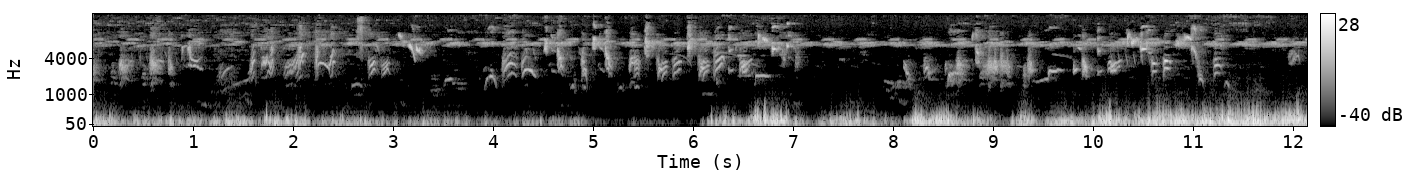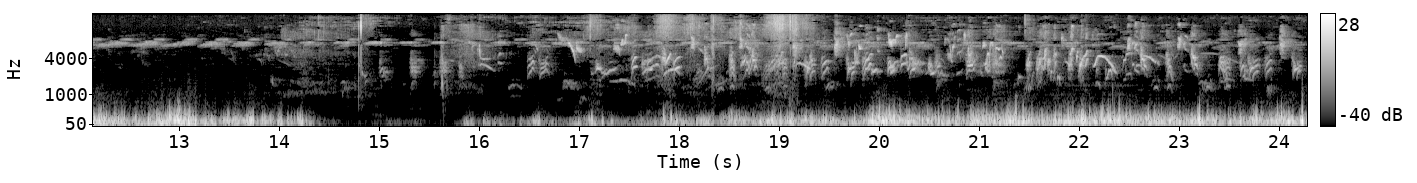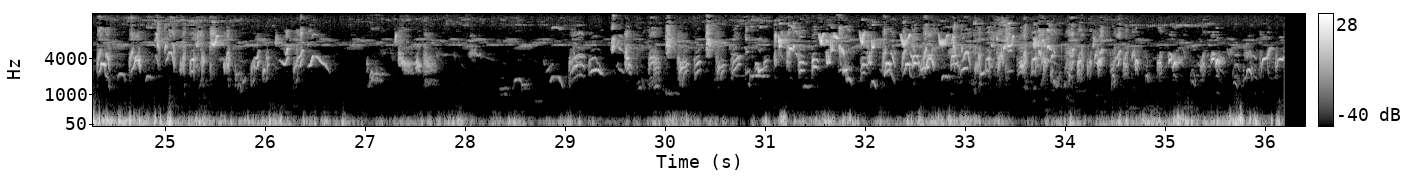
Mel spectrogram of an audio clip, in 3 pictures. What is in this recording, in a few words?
Bobolink, Dolichonyx oryzivorus; blackbirds orioles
